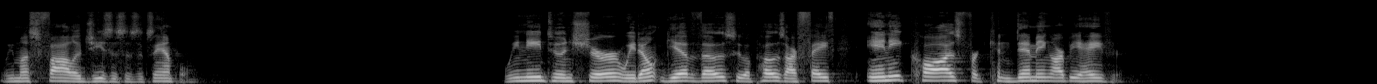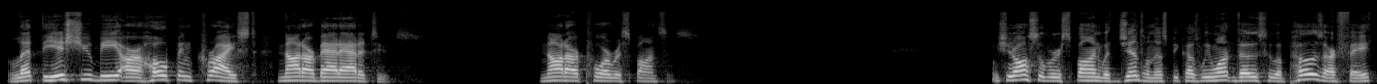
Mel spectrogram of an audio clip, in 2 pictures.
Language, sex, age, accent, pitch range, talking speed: English, male, 50-69, American, 120-180 Hz, 115 wpm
